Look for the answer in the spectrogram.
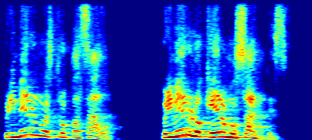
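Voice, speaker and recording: High-voiced man preaching a sermon. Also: big pitch swings, bright, forceful tone. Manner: emphatic preaching, addresses congregation as brothers; halting restarts and asides. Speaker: pastor.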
